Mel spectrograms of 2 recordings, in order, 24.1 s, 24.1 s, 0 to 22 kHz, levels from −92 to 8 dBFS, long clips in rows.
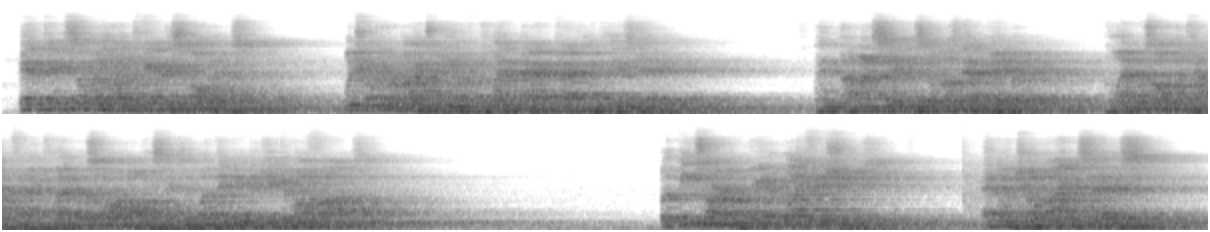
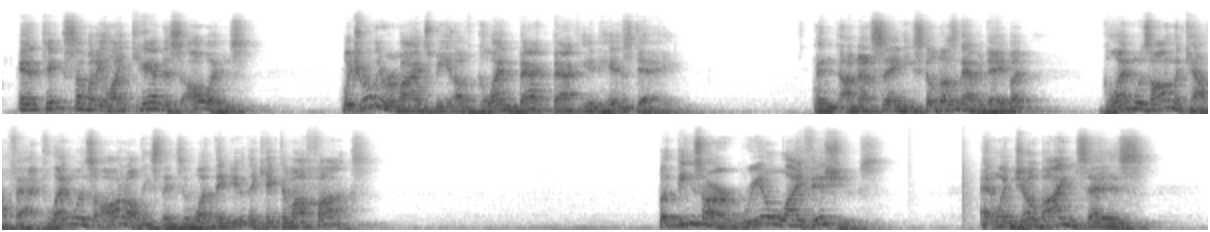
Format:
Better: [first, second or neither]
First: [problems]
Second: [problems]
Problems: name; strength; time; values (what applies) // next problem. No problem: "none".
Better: second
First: room echo; strong; dies away in 3 s // off-mic speech; far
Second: room echo; slight; dies away in 0.4 s // off-mic speech; somewhat distant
